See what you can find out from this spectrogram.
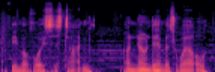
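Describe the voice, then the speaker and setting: A man's voice: very deep voice, wildly swooping pitch, a little fast, gravelly, a little mellow, slightly rough, soft background music. A man reading a story as narrator, in a dramatic scripted narration style. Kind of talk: dramatic narrated fan fiction reading with character dialogue.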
